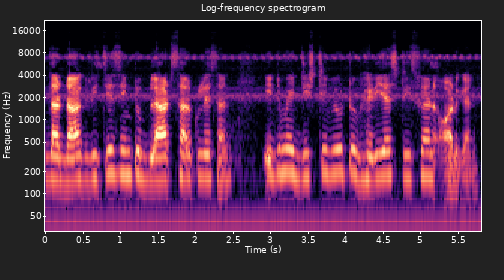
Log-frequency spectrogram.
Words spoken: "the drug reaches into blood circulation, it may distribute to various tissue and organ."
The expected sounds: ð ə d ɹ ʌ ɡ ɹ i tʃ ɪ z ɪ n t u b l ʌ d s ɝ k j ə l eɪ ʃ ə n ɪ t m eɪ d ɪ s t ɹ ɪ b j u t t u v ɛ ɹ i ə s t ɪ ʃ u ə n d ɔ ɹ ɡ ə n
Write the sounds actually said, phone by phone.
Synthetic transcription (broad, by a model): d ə d ɑ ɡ ɹ i tʃ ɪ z ɪ n t u b l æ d s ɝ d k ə l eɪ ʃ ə n ɪ t m eɪ d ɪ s t ɹ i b j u t t u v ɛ ɹ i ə s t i s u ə n ɔ ɹ ɡ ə n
